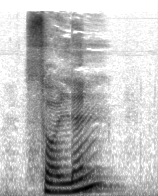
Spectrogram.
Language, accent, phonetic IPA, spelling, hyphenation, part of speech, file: German, Austria, [sɔln̩], sollen, sol‧len, verb, De-at-sollen.ogg
- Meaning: 1. should; to be obligated (to do something); ought; shall 2. to be recommended (to do something); to be asked (to do something) 3. to be intended (to do something); to be meant (to be something)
